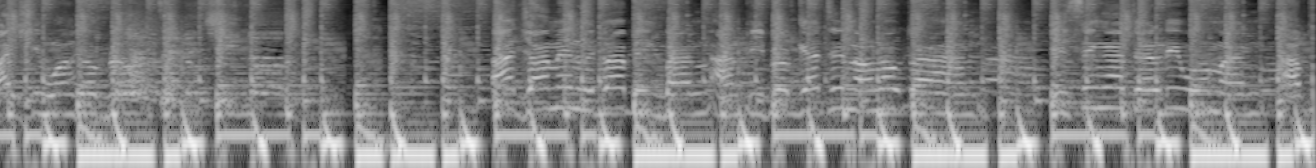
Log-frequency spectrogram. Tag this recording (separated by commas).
Afrobeat, Music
